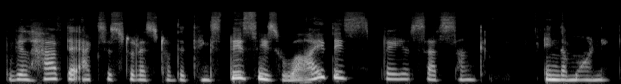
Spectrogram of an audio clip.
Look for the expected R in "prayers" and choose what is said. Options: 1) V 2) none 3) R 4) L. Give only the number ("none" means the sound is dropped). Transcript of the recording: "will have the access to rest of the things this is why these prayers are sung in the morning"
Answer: 2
